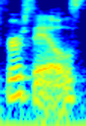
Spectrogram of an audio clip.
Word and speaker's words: Versailles: that word versales Kentucky and it's literally versailes yeah but they've just said nope it's versales that's what we call it and it's in Kentucky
